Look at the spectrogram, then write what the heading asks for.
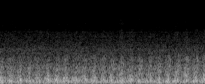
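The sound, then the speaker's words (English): A helicopter roars close overhead at about 9 o'clock at night, its dense low rotor thrum steady and loud throughout, with no voices over it. “The chopper's very close this time.”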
